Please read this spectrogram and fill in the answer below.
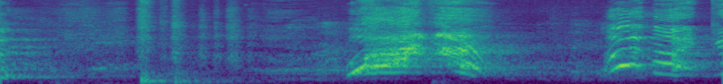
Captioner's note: gasping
